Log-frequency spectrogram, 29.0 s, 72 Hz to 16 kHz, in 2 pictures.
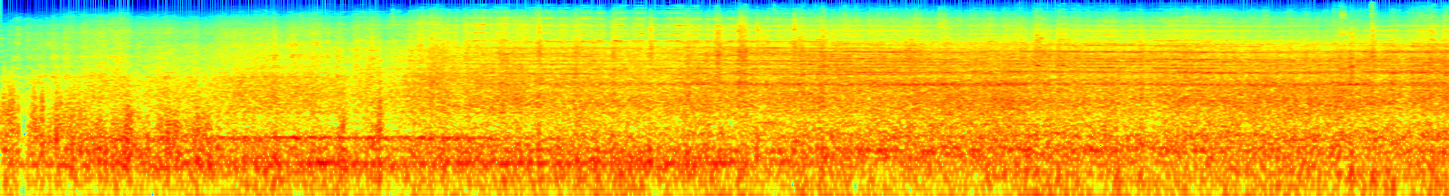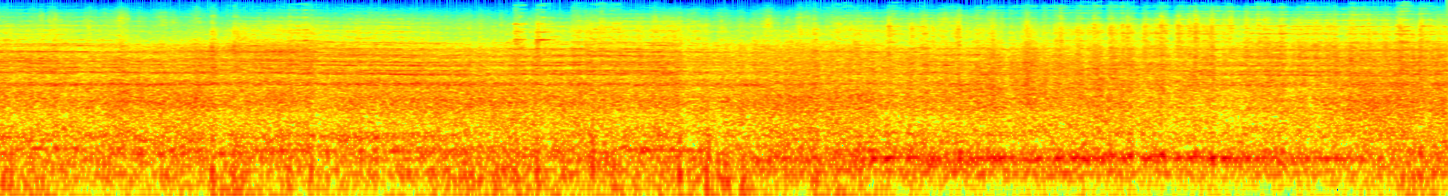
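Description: Long freight train of loaded container flatcars rolling past at speed: a steady loud rumble of wheels on rails with clickety-clack over the rail joints. In the first several seconds, as the VL10U electric locomotive goes by, a steady hum sits under the rumble.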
